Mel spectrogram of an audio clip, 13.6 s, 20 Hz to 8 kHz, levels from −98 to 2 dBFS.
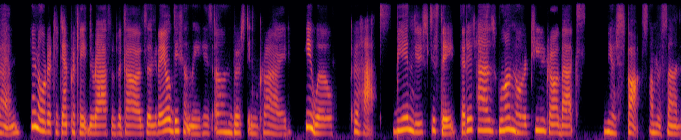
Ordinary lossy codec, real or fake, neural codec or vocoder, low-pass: Opus, 64 kbps; fake; codec, 16 kHz, 1 kbps, X-Codec, HuBERT features, trained on general audio; 7.2 kHz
